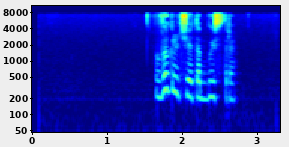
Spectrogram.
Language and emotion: Russian, angry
